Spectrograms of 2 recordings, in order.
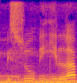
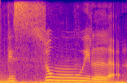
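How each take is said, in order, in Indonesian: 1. Hamzah memisahkan kedua vokal. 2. Bunyi w ganda menyambung kedua vokal. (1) "bukan bisu'i illa lagi" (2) "Mengganti hamzah yang pertama dengan waw, kemudian diidghamkan"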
